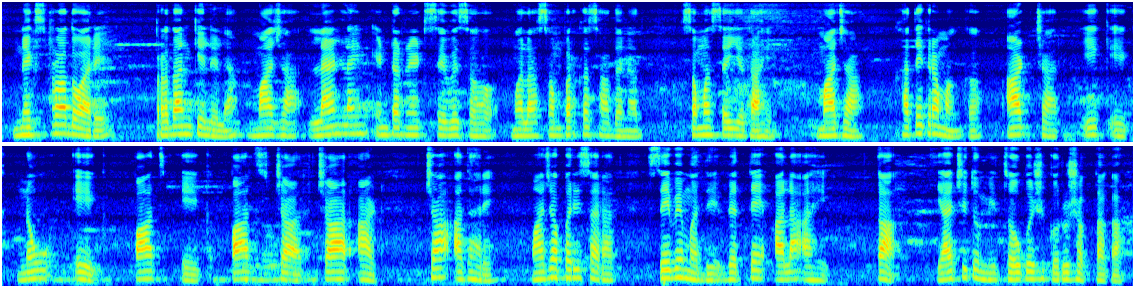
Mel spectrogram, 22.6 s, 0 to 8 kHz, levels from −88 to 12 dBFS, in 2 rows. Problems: constant background noise, background conversations at intervals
